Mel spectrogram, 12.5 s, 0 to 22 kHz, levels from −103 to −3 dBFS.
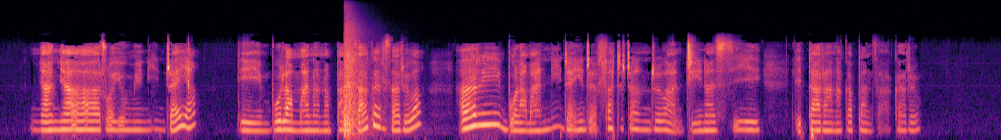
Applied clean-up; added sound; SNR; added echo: none; Snare drum; 4 dB; none.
